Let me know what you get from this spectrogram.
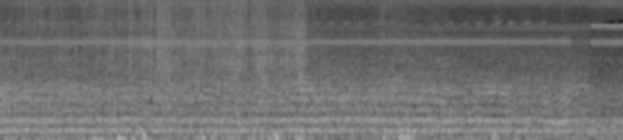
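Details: Wild bees at a hidden nest of wild honey, a steady droning hum with low layered tones holding evenly throughout, plus a faint constant high whine and soft scattered crackles.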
